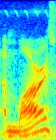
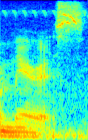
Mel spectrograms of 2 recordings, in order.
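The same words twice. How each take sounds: First: The middle syllable sounds like 'mar'. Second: The middle syllable sounds like 'mare'. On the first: The speaker calls it right. "First one? Oh, it's a Mars. Mar like the planet" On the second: The speaker calls it wrong. "Who calls it mares though"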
